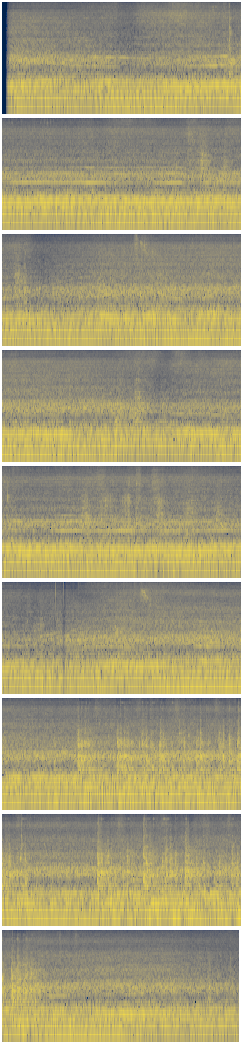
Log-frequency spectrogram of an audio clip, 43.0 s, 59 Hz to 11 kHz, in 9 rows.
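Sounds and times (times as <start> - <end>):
excavator diesel engine running: 0.1 - 42.9
hydraulic whine: 11.4 - 41.2.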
